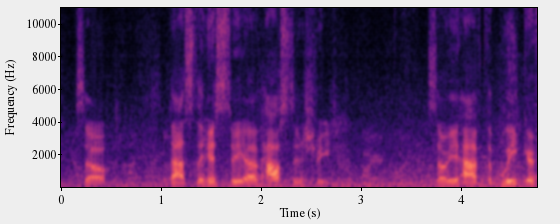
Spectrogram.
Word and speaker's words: Houston Street: Houston I don't know so anyway jokes aside Houston Street is actually pronounced Houston Street because it was named after William Houston that's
